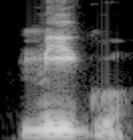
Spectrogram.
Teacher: por exemplo a gente perde a nasalidade do final e também o som de c como tá entre duas vogais termina se sonorizando em G porque a diferença de C para G é só que o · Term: sonorização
